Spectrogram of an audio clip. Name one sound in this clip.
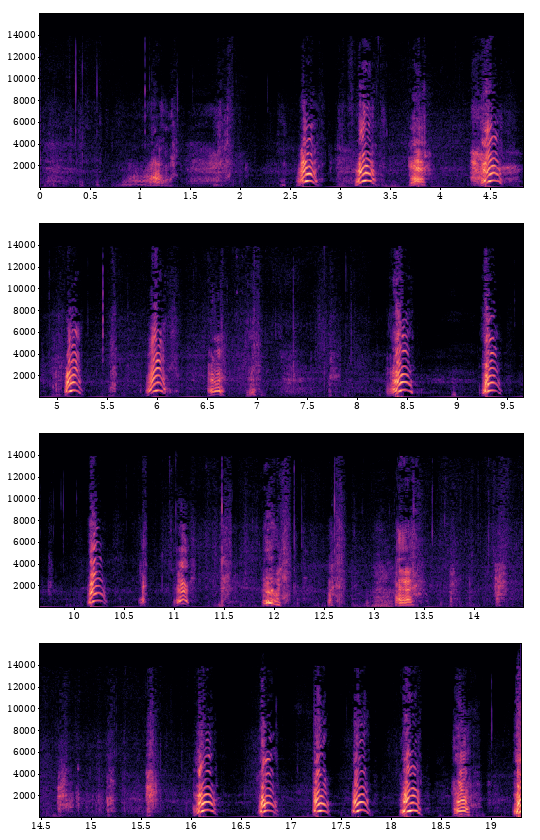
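Snow crunches and swishes as a dog bounds through it.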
